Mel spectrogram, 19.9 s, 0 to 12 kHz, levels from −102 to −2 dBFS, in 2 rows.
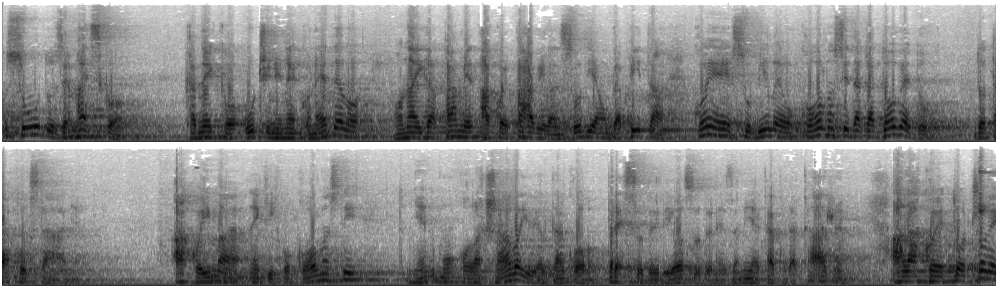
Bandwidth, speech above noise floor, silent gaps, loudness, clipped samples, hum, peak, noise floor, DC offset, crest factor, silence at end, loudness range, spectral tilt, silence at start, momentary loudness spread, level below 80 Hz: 10.5 kHz; 22 dB; none; -12 LUFS; under 0.1%; none; 0 dBFS; -33 dBFS; 5%; 12 dB; 0 s; 4 LU; -7.5 dB/octave; 0 s; 8 LU; -36 dBFS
